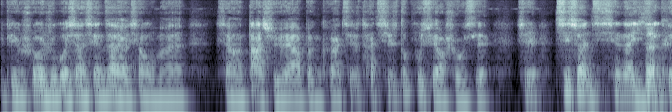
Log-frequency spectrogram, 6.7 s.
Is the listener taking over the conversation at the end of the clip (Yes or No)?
No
